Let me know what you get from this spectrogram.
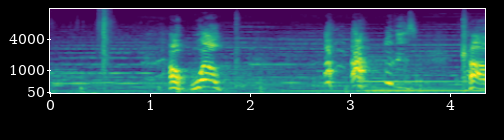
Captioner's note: laughing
